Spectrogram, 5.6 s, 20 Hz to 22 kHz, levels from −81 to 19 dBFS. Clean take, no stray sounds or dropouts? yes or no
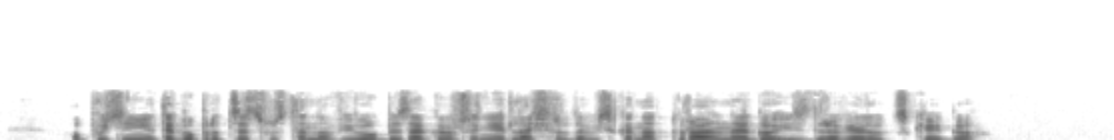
yes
